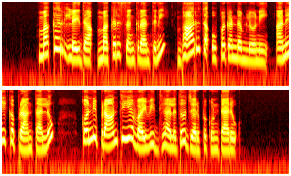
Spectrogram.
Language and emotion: Telugu, neutral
